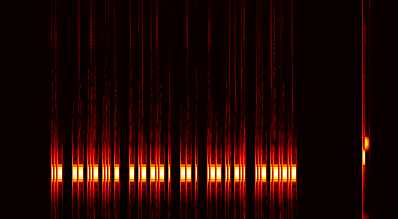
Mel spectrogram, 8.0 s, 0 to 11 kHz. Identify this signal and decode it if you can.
Morse code, heard as a keyed tone, about 40 wpm, 700 Hz. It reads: U MUST TAKE ME WID U.
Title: Sentences from Top 200 Words and Abbreviations 40wpm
